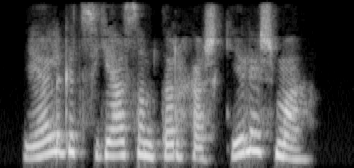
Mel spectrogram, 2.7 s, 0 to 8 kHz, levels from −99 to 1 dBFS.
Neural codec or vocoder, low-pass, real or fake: none; 7.2 kHz; real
